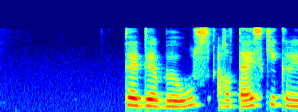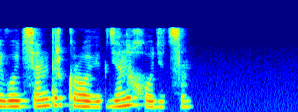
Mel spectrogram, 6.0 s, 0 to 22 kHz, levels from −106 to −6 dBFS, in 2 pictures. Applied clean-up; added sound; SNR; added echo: none; none; none; none.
